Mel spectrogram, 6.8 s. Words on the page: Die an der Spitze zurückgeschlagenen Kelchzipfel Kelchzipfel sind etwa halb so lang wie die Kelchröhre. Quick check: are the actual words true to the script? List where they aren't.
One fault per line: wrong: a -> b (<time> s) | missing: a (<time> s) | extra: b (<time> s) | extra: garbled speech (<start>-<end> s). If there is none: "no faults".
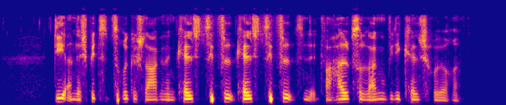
no faults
